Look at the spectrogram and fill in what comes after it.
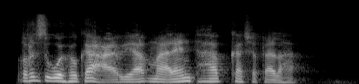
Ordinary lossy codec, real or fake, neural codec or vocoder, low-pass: none; fake; codec, 16 kHz in and 24 kHz out, 0.6 kbps, FocalCodec, streaming, 4096 codes; 10.8 kHz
